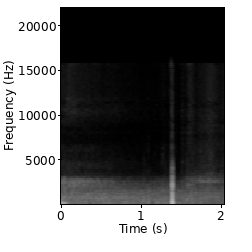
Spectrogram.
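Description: A single sharp click about one and a half seconds in, over a steady faint hiss.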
